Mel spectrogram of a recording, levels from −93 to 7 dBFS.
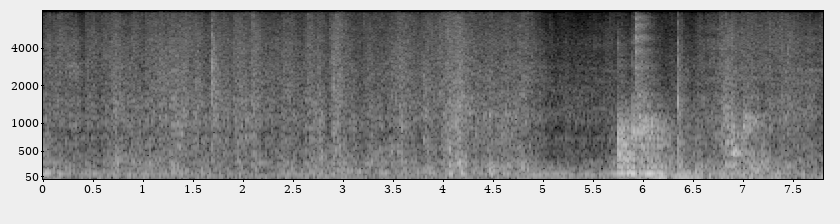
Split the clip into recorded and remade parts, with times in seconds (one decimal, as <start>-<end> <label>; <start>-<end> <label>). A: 0.0-2.9 remade; 2.9-4.3 recorded; 4.3-7.8 remade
